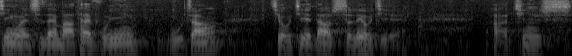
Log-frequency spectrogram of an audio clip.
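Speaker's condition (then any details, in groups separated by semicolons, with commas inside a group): No condition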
